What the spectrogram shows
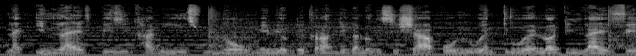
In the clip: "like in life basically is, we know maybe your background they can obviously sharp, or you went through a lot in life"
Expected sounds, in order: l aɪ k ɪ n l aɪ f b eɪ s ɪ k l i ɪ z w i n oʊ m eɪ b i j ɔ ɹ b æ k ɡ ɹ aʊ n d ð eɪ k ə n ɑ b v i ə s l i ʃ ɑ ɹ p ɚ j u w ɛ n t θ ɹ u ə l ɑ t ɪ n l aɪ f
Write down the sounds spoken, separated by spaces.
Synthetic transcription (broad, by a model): l aɪ k ɪ n l aɪ f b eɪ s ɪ k l i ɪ s w i n oʊ m eɪ b i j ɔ b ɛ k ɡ ɹ aʊ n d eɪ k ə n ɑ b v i s i ʃ ɑ p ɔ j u w ɛ n t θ ɹ u ə l ɑ t ɪ n l aɪ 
